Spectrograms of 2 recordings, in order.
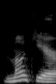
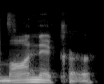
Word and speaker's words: moniker: kind of fit the monkier of maybe that's the wrong word to use moniker monkey monkeyer monkey like the name of yeah that's a moniker moniker not monkey moniker m-o-n i-k-e-r okay right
